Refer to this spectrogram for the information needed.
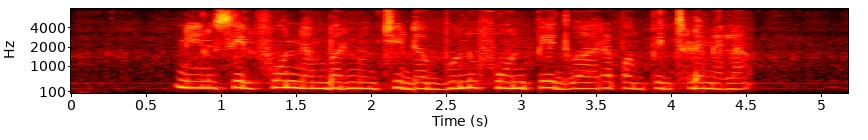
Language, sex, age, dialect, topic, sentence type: Telugu, female, 18-24, Utterandhra, banking, question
